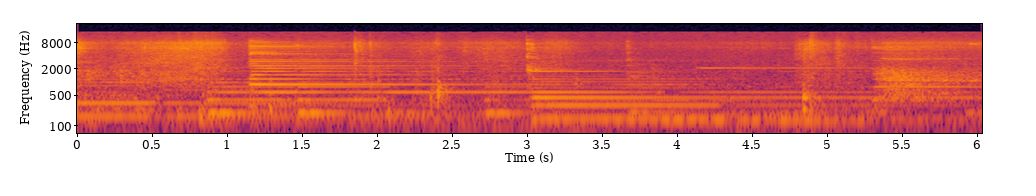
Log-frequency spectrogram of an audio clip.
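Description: Acoustic guitar playing slow, ringing chords as soft accompaniment, changing chord about a second in and again about three seconds in.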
